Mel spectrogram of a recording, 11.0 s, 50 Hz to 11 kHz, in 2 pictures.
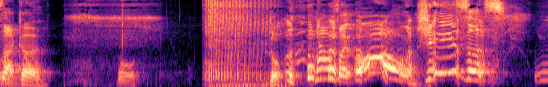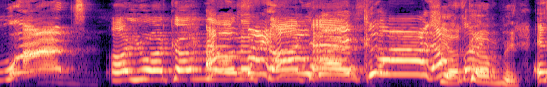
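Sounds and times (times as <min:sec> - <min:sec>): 
speech: 0:00.0 - 0:10.9
person imitating loud snoring with the voice: 0:02.0 - 0:02.9.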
